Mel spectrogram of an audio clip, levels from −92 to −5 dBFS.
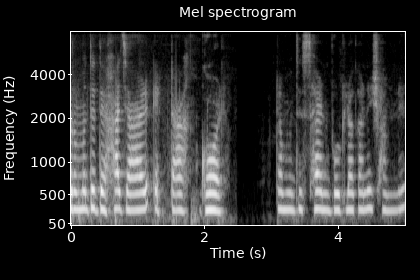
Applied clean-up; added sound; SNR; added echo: none; none; none; none.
